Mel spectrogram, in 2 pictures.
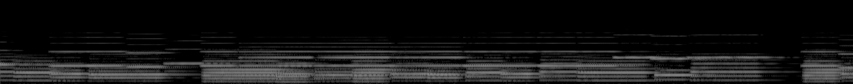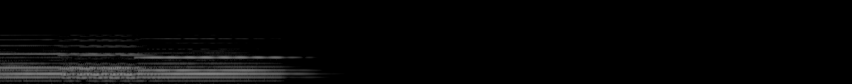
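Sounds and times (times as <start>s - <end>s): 
oboe and bassoon duet andante: 0.0s - 11.8s.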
